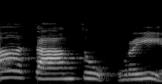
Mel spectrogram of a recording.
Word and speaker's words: จามจุรี: ค่ะ จามจุรี นะ คะ จำ จุรี อ่าน ว่า จามจุรี นะ คะ หนู ก็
